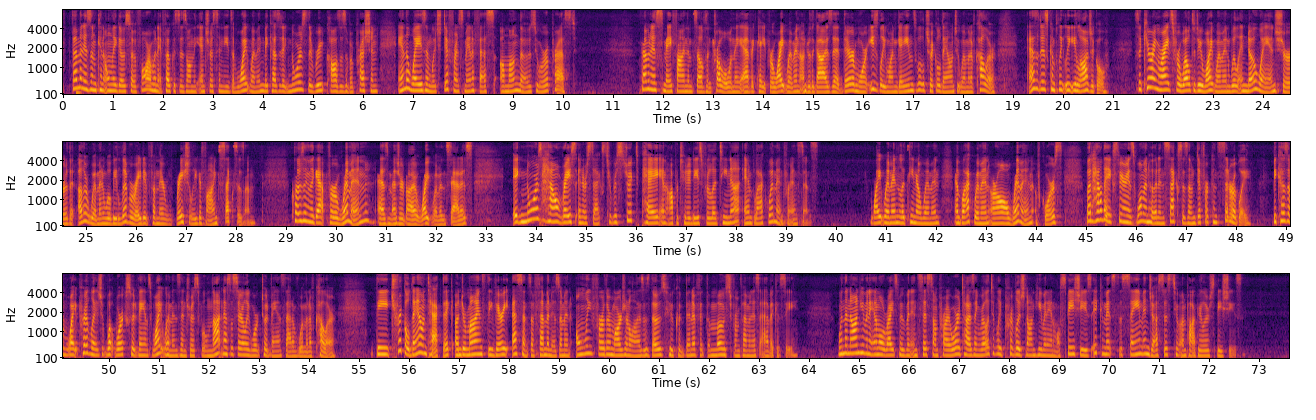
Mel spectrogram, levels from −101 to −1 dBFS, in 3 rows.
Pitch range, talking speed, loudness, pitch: 185-220 Hz, 170 wpm, -21 LUFS, 200 Hz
